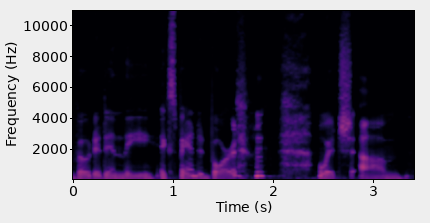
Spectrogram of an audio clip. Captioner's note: laughter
